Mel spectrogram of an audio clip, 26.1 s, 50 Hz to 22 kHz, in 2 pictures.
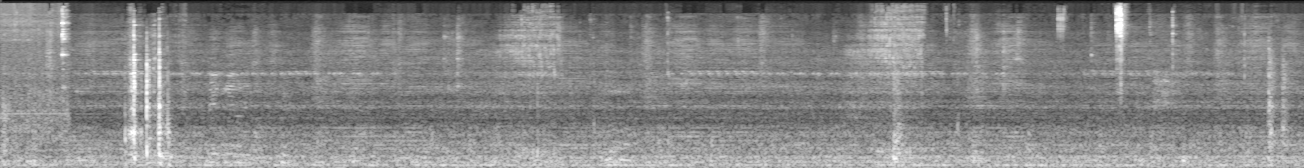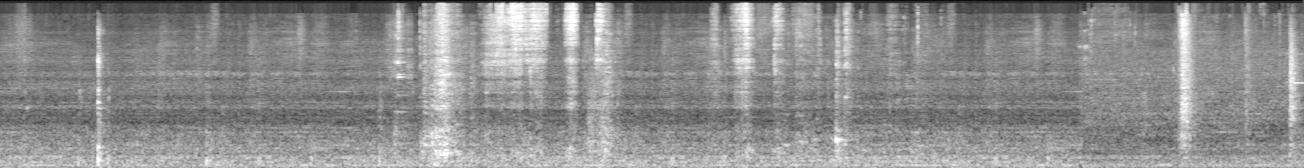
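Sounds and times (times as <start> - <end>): train running: 0.0 - 0.8.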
